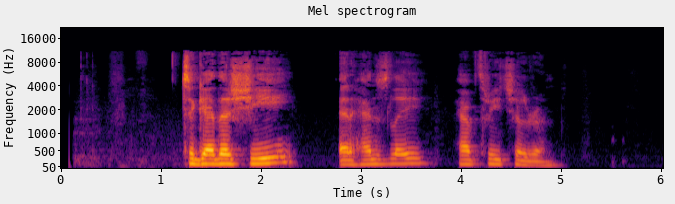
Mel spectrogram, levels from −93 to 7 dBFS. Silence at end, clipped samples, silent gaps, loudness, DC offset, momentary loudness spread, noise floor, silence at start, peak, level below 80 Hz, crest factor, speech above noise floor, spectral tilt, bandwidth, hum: 1.1 s; under 0.1%; none; -16 LUFS; under 0.1%; 17 LU; -70 dBFS; 1.2 s; 0 dBFS; -54 dBFS; 18 dB; 53 dB; -5 dB/octave; 11.5 kHz; none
